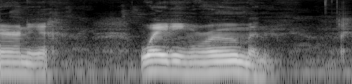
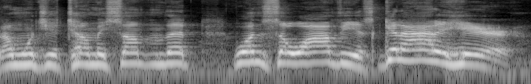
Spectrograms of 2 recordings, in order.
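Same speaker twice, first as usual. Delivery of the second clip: higher, louder furious outburst; angry blow-up; 10 semitones higher, 5 dB louder than usual. Acted. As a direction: blow up at the kid, yelling. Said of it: "the C E O blew up".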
